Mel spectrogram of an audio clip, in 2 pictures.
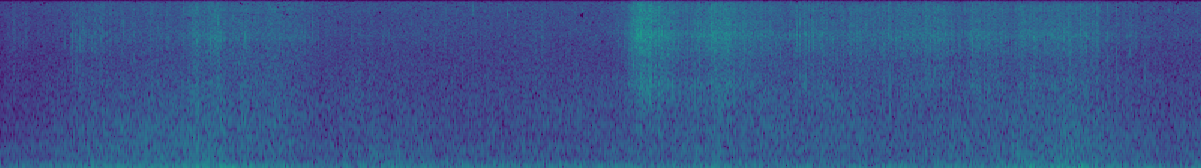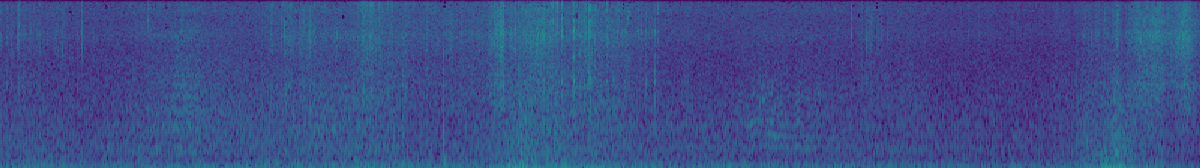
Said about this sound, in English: I was after the very delicate sound of wind, of uh, sand spray, of sand just being gently blown by the wind and falling onto the, the crust of sand.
